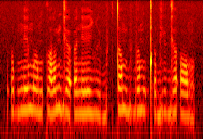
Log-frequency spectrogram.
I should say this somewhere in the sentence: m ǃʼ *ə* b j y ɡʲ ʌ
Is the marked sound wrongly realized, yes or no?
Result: no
